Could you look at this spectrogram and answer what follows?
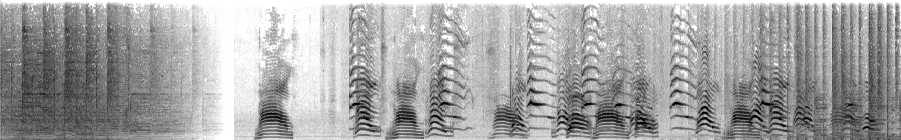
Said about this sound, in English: And in case you don't speak cat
